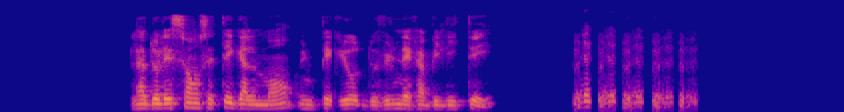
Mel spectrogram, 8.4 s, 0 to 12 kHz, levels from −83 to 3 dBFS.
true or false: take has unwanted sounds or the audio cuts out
true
